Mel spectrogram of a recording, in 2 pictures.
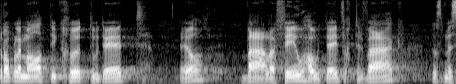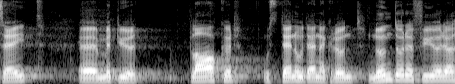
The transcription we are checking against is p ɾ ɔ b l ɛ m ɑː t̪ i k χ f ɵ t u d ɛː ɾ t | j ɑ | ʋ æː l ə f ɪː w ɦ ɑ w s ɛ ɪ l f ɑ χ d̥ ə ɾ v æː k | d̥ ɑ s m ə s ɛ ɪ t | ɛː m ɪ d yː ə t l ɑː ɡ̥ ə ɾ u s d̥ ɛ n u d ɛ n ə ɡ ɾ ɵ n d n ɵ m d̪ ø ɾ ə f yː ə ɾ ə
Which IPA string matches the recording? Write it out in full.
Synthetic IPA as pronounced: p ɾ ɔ b l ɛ m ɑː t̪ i k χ h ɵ t u d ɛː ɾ t | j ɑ | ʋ æː l ə f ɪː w ɦ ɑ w t ɛ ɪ f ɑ χ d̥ ə ɾ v æː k | d̥ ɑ s m ə s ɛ ɪ t | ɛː m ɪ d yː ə t l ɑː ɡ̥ ə ɾ u s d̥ ɛ n u d ɛ n ə ɡ ɾ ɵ n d n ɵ m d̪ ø ɾ ə f yː ə ɾ ə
